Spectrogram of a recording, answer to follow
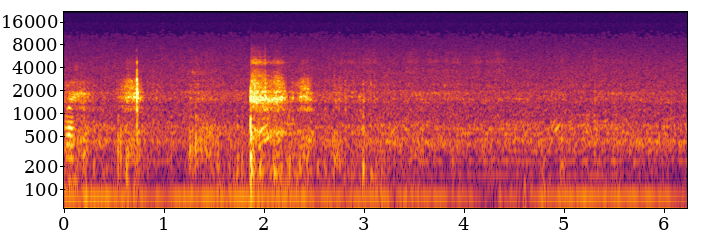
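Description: Quiet chairlift ride: a steady low hum with faint distant voices, and a brief call about two seconds in.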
